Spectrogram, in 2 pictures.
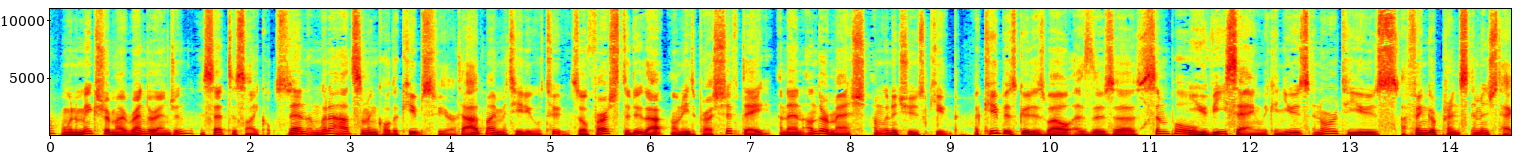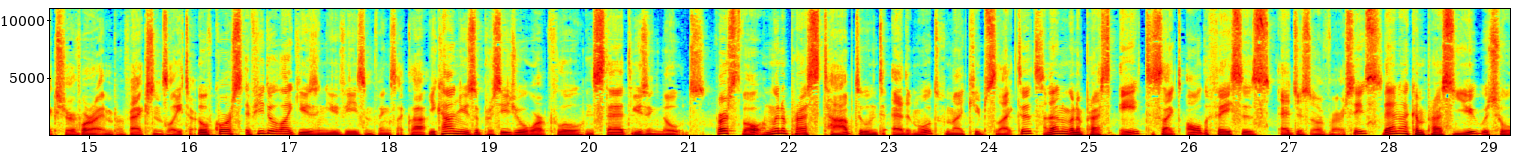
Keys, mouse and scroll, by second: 0.5-2.2 drag, 6.8 shift+a, 22.8 Tab, 25.2 a, 28.6 u.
